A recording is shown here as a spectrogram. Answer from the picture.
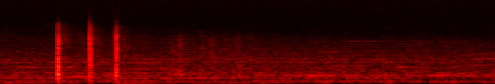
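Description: Fireworks: three sharp bangs in quick succession about half a second in, as a fan of comet shots is fired from the lakeside, over a faint low background hum.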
